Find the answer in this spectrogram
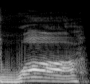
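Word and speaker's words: Roy: I thought when Patrick Waugh, it's Waugh. Patrick Waugh. It's Waugh.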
